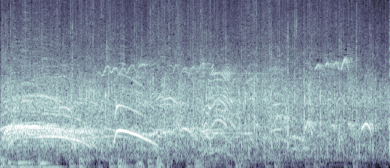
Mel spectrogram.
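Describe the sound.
A live studio audience at Hanover College applauds a radio show host: loud, continuous clapping with scattered whoops and cheers that gradually thins.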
